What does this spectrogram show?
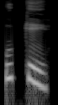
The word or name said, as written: ಊಕ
